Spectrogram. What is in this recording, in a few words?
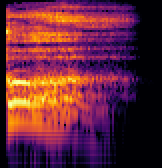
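Hungarian death voice; bloom minigame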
